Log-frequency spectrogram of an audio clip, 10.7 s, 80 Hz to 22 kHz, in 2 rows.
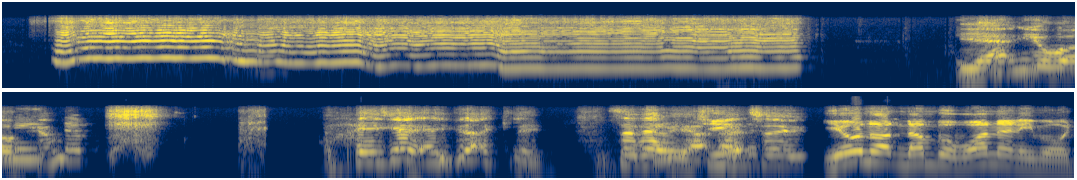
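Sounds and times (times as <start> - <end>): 
trumpet player buzzing lips without the instrument: 0.2 - 4.1
speech: 4.8 - 6.0, 7.1 - 10.7.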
